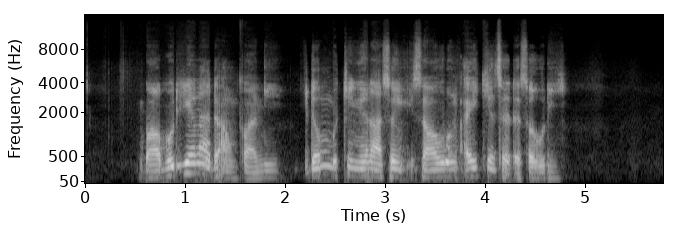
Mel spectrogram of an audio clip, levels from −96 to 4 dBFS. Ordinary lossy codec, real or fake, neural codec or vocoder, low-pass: none; fake; codec, 44.1 kHz, 2.6 kbps, DAC; 14.4 kHz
